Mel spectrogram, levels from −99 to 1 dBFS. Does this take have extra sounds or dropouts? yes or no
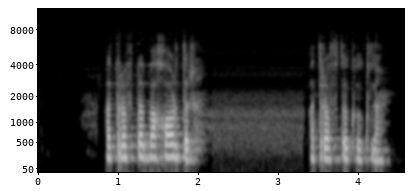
no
